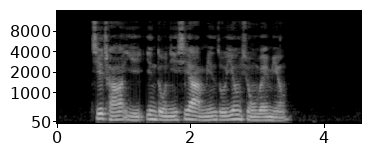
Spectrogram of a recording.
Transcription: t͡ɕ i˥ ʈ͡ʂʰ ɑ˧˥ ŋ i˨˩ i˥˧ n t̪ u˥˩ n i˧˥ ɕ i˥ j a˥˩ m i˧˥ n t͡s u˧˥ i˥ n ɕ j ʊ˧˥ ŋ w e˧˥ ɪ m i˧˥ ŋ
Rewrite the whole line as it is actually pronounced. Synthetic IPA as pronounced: t͡ɕ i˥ ʈ͡ʂʰ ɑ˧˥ ŋ i˨˩ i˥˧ n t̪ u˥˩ n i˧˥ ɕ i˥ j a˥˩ m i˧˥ n t͡s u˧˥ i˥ ŋ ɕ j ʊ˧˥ ŋ w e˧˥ ɪ m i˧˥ ŋ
